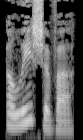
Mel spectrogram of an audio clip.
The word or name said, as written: elisheva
